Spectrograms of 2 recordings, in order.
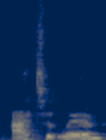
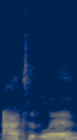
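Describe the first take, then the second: First: Each syllable is said clearly and separately. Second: The syllables run together quickly and loosely. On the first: The speaker calls it right. "I'm going to say it properly" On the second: The speaker calls it wrong. "I just blend it all together"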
